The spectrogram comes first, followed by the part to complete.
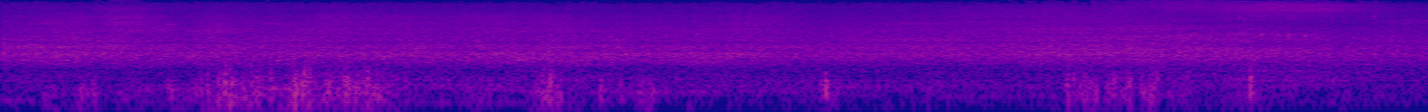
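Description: Wind buffeting the microphone in irregular low gusts, over a steady outdoor background rumble.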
